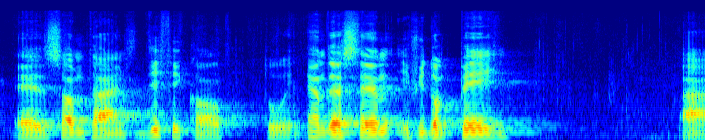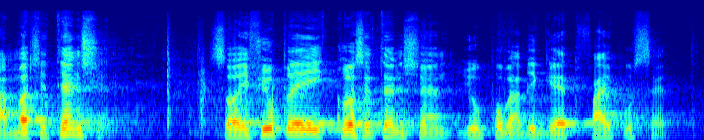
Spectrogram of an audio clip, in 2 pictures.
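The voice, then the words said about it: French accent. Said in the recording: “I don't have a Yankee accent or the Southern accent, you know. I have a French accent.”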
